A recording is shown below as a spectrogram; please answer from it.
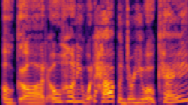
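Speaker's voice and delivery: shaking and heaving, barely holding together; mother finding her hurt son, frantic and high; panicked. Acted. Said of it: "she was shaking so hard and her chest was heaving".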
